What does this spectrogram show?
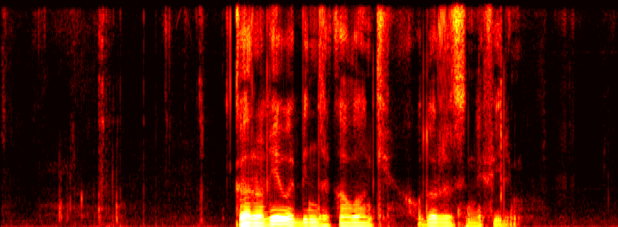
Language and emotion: Russian, neutral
